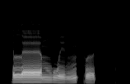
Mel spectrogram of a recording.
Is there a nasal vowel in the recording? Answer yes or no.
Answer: no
